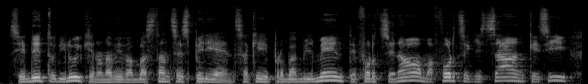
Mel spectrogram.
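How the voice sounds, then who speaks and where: A man narrating a scripted audio story with a dramatic, literary delivery and a husky voice. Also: mid-range voice, moderate pace. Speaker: writer and narrator.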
